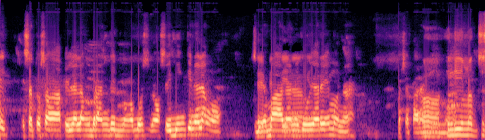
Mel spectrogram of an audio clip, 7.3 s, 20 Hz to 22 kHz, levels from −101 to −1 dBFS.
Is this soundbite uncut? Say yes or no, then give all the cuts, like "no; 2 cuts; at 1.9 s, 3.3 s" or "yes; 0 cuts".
no; 1 cut; at 6.1 s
